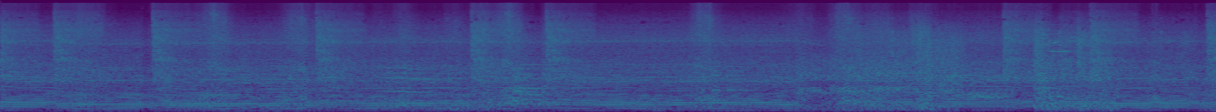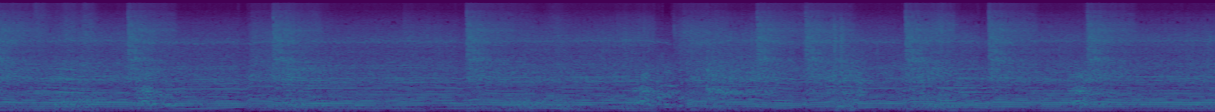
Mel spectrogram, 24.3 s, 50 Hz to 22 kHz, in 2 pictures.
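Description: Cars race in Midnight Club 3: Dub Edition Remix, with upgraded engines revving and roaring continuously under a dense, loud, steady game mix with no pauses.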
